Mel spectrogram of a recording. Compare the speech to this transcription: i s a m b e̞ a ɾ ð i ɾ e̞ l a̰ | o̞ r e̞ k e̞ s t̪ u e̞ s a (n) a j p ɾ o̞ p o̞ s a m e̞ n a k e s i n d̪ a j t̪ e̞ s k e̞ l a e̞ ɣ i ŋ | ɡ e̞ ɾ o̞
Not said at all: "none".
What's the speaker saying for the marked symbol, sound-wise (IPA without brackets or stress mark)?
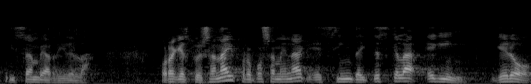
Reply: n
